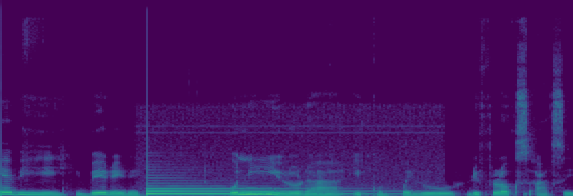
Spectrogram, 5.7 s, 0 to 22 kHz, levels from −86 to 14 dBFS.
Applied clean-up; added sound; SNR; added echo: none; Piano; 1 dB; none.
